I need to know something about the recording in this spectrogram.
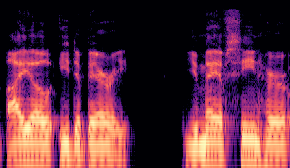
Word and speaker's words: Ayo Edebiri: I just saw a show on Broadway called Proof that stars, I believe he she pronounces her name Ayo Edebiri.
